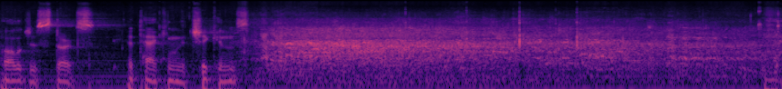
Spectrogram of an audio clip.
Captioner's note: laughter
